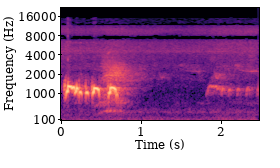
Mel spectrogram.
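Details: Zebra dove (merbuk) heard during bird trapping after a week of continuous rain: a soft, quickly pulsing trilled coo of several beats, then silence before a fainter second rolling coo begins.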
